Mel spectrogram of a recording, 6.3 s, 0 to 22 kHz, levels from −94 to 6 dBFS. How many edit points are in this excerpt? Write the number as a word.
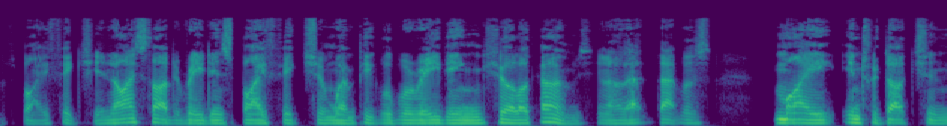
zero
